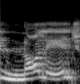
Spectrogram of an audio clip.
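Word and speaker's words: knowledge: से पहले आ रहा है इसे हम पढेंगे नालेज बिछेगी से पहले आ रहा है तो के इस साइलेंट इसे हम पढेंगे नाइट फिक्स के इस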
